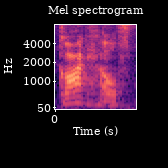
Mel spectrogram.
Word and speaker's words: Gotthelf: Gotthelf, G-O-T-T-H-E-L-F. – Thank you. – Jeremias, J-E-R-E-M-I-A-S, Gotthelf, G-O-T-T-H-E-L-F, wrote a story called Die Schwarze Spinne, D-I-E-S-C-H-W-A-R-Z-E-S-P-I-N-N-E.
